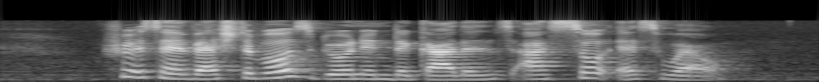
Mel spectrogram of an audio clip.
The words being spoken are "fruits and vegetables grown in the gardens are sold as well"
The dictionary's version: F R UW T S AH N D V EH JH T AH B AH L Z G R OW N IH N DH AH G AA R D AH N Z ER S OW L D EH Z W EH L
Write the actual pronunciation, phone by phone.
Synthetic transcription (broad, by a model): F R UW T S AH N V EH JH T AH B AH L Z G R OW N IH N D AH G AA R D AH N S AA S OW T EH S W EH L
